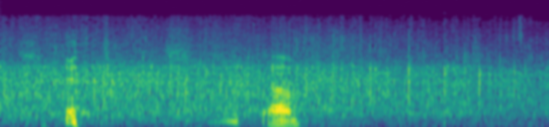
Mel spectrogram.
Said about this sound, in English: You can go ahead and be seated. All right, sweetheart. Can we applaud that, right?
